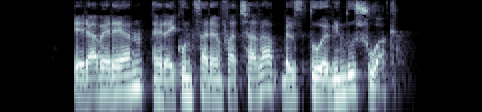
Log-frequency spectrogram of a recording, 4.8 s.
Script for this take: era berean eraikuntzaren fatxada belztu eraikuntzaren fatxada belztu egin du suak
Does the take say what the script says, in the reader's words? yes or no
no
